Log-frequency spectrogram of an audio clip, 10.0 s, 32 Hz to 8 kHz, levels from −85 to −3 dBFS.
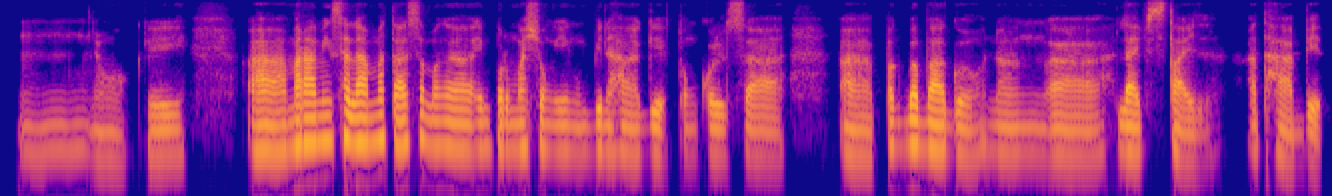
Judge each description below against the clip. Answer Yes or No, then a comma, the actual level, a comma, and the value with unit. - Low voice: Yes, low, 115 Hz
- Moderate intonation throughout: Yes, average, 3.0 semitones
